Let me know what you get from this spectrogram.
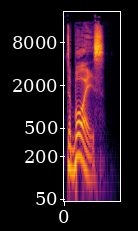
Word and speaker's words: Du Bois: Du Bois? – Sure, why not? – Du Bois. – There you go. – D-U capital B-O-I-S. Du Bois.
